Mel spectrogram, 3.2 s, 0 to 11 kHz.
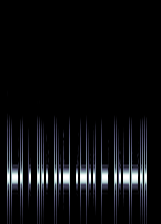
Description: Morse code, heard as a keyed tone, about 28 wpm, 700 Hz. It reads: RESULT?
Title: Sentences from Top 700 Words 28wpm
